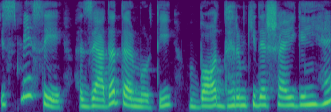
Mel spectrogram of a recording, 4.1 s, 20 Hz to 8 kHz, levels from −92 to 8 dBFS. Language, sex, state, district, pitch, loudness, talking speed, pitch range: Hindi, female, Bihar, Gopalganj, 210 Hz, -21 LUFS, 160 wpm, 185-230 Hz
